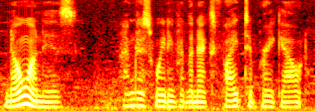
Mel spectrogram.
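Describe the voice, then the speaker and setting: A woman's voice: deep voice, fairly even intonation, normal speed, slight background noise, lightly acted. A woman voicing an unsure, modest young student trainee in a fan-made anime audio drama, polite and hesitant. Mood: concerned.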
